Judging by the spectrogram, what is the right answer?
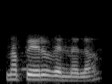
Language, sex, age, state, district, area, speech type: Telugu, female, 18-30, Telangana, Medchal, urban, conversation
